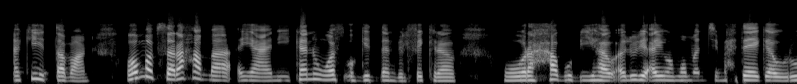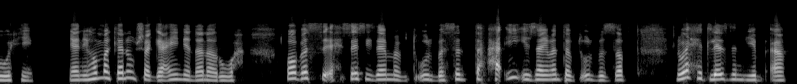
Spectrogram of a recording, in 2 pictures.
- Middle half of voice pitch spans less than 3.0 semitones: No, average, 3.7 semitones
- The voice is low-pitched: No, high, 200 Hz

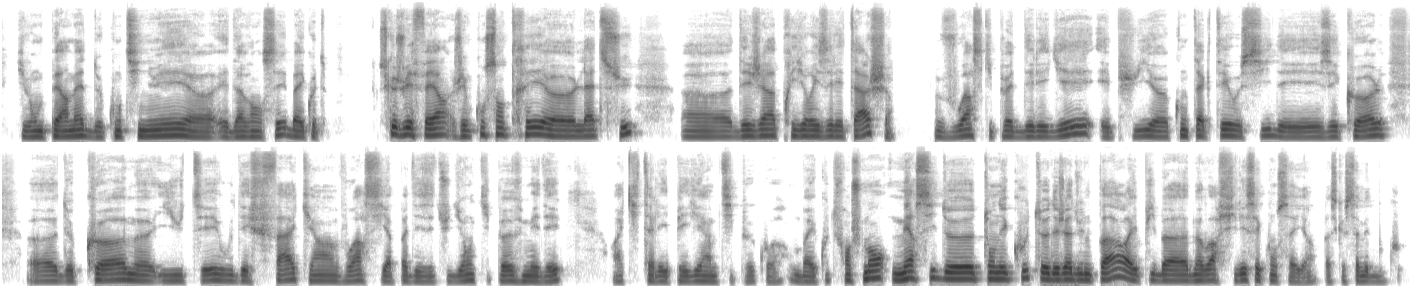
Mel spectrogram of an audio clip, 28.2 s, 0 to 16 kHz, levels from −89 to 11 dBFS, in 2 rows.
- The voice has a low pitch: Yes, low, 110 Hz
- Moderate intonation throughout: Yes, average, 3.1 semitones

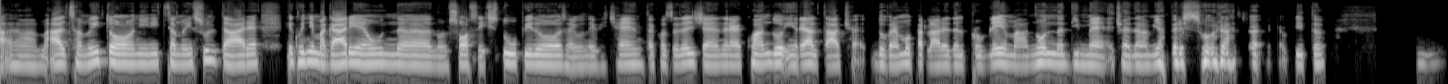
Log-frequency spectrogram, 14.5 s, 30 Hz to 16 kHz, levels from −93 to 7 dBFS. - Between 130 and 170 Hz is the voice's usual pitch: Yes, medium, 140 Hz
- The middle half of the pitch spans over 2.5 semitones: No, narrow, 1.9 semitones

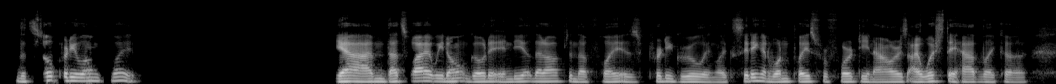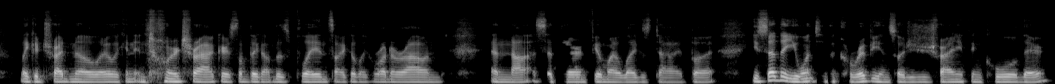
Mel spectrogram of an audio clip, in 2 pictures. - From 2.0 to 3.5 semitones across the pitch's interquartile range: Yes, narrow, 2.6 semitones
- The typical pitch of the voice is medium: No, low, 125 Hz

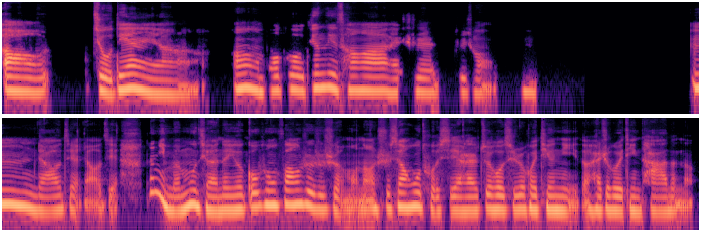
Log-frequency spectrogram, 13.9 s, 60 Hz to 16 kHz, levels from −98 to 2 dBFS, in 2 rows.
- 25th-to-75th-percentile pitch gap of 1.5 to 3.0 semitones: No, average, 3.7 semitones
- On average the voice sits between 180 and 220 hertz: Yes, medium, 185 Hz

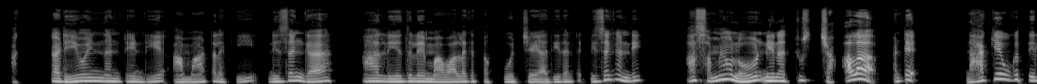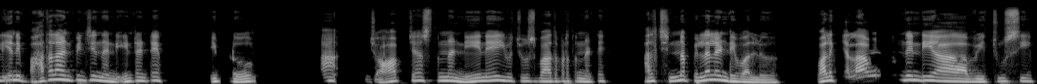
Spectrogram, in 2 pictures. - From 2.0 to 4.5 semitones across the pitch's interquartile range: No, wide, 5.6 semitones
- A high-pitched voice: No, medium, 150 Hz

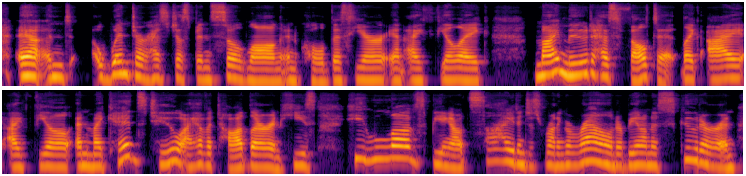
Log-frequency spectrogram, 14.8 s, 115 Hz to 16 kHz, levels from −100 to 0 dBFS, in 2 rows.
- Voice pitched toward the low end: No, high, 190 Hz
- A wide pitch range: No, average, 4.2 semitones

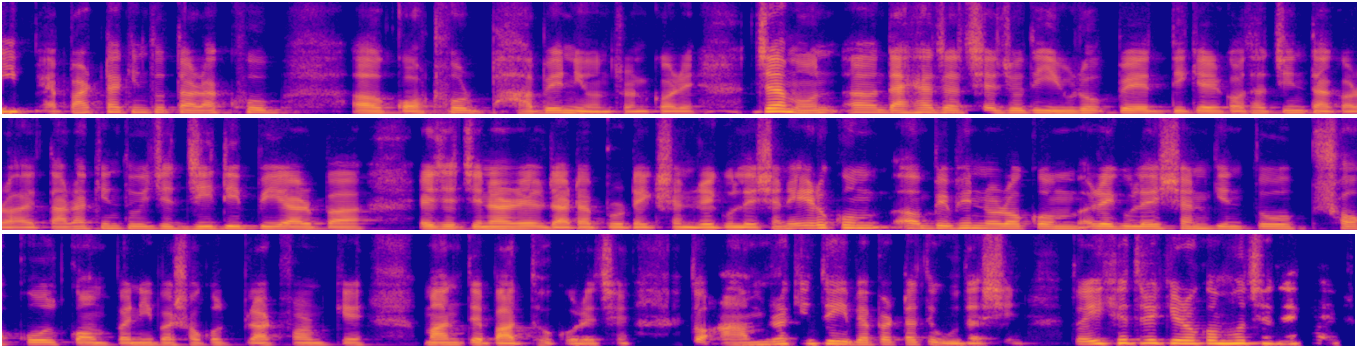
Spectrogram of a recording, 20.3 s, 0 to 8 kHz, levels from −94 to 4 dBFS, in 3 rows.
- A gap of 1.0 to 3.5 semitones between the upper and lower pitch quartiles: No, average, 4.4 semitones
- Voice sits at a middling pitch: Yes, medium, 145 Hz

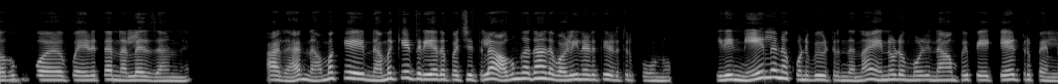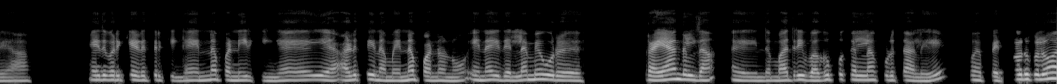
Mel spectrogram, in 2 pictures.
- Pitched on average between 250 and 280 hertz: No, high, 205 Hz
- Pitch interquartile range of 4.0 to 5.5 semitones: No, average, 3.2 semitones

